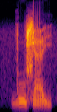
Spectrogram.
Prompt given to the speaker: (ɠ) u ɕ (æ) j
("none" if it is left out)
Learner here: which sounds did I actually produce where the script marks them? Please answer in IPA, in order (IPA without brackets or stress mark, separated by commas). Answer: ɡ, æ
